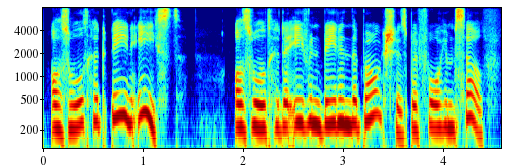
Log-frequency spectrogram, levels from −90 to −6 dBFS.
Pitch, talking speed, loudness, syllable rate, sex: 235 Hz, 170 wpm, -14 LUFS, 5.4 syllables/s, female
